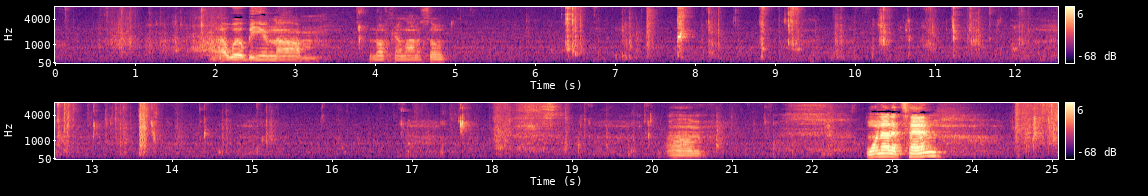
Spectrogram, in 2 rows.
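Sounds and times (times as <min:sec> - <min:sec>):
crunchy taco shell chewing: 0:06.3 - 0:16.0.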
